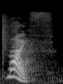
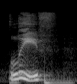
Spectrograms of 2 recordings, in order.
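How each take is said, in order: First: The vowel sounds like the one in life. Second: The vowel sounds like the one in leaf. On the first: This is the form in some other parts of Scandinavia. "in some parts of Scandinavia, this name is pronounced Life" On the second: This is the form English speakers may use. "if you are an English speaker, you can go ahead and say leaf, as in the homonym of like leaf"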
